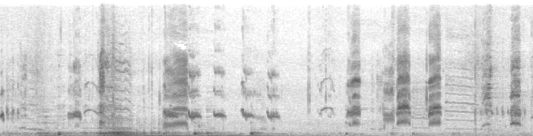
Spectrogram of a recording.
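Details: Rainbow lorikeets feeding, giving rapid harsh chattering squawks and short upswept notes in bursts, loudest in the first half, then spaced clipped screeches over low background rumble.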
